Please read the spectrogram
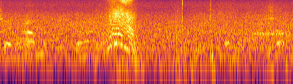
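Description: A jacket zip pulled once, a short quick zip about a second in, over faint background hiss.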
